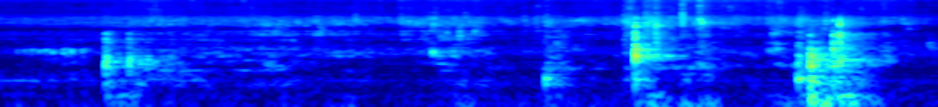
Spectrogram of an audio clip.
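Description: Hot water poured into a simmering mutton curry in a home kitchen, a few separate splashing pours of liquid at close range with no talking.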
